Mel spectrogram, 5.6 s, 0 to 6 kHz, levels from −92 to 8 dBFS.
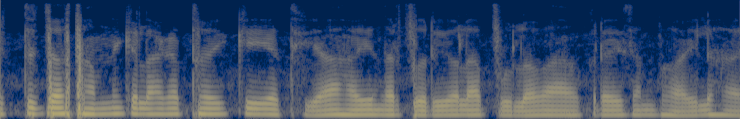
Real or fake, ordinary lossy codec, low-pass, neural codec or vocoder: real; none; 5.4 kHz; none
